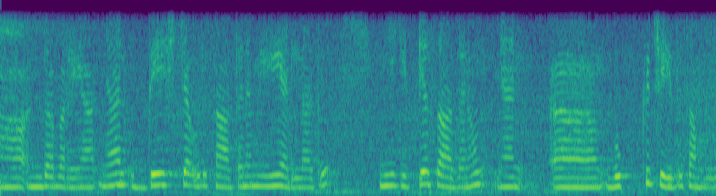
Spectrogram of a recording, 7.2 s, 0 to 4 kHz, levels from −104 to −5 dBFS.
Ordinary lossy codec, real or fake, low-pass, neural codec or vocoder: none; fake; 3.6 kHz; vocoder, 44.1 kHz, 128 mel bands, Pupu-Vocoder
